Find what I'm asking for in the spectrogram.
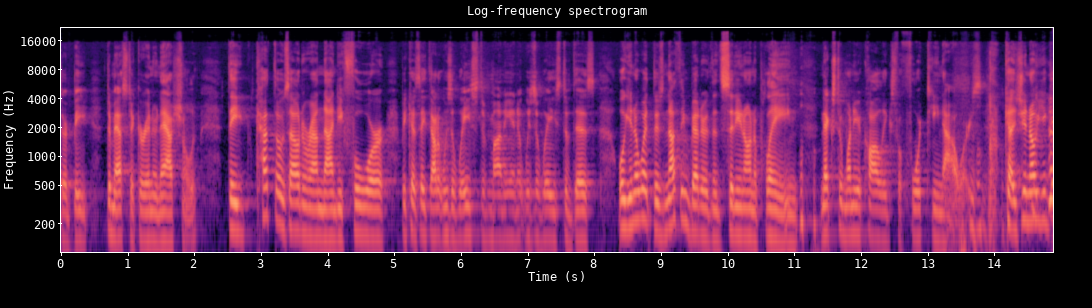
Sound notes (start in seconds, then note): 11.0 laughter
